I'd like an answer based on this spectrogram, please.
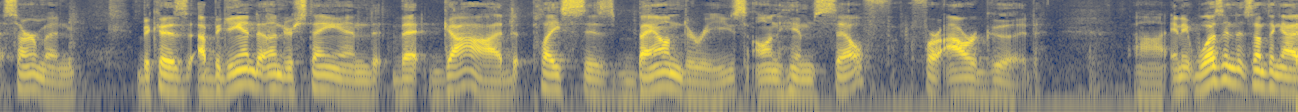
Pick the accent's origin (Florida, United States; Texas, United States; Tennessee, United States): Tennessee, United States; Shelbyville; I grew up in Shelbyville, Tennessee, in a small country church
